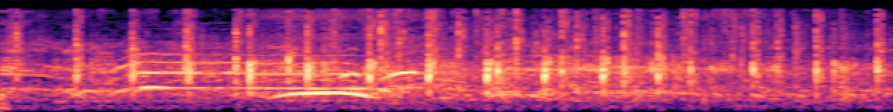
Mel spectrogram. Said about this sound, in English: Good morning. Thank you for that riotous applause of welcome.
